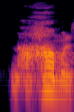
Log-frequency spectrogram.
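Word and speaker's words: נחם: 성경은 히브리 말로 나함을 사용합니다. 나함은 지난번에 말씀드렸던 것처럼 나함 이렇게 발음하시면 한숨을 쉬는 느낌을 가지시면 이게 뜻이 확 들어오는데요.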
